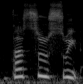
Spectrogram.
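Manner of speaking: shorter high-pitched gush; quick high gush. Real, not acted. Vlogger gushing again about the romance, quick high gush. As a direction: repeat it bright and fast.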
